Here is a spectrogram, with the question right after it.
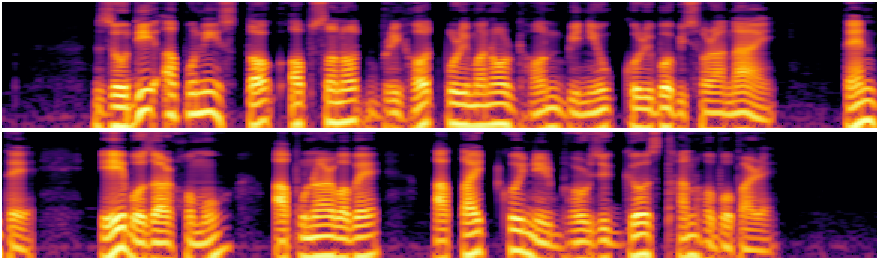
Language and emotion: Assamese, neutral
